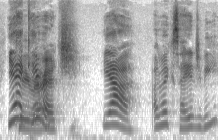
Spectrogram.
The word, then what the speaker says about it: Kayrecch: Yeah, Kayrecch.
